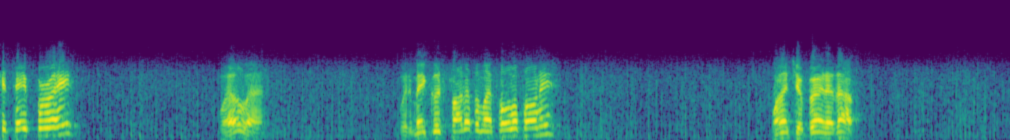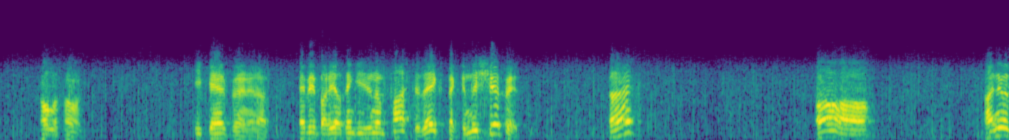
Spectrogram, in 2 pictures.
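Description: A middle-aged man talks cheerfully in short bursts.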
